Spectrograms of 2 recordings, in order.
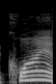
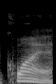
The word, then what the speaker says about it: choir: Being part of the choir has taught me the importance of teamwork and dedication. Choir is short, one syllable.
